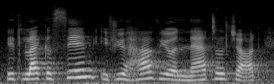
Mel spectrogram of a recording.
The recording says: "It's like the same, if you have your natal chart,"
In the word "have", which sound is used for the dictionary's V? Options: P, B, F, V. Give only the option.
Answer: V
